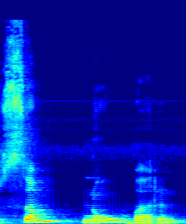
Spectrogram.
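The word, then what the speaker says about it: शं नो वरुणः: फिर कहते हैं द एंबलम ऑफ़ the Indian navy contain the motto सम नो वरुण अह वरुण यानी कि pronounce सम नो वरुणा which means इसका मतलब होता है बी ऑस्पिशियस टू अस।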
